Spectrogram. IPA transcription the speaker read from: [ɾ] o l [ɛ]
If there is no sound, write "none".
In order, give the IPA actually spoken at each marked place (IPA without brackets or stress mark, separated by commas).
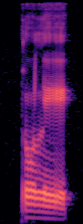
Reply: ɾ, e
